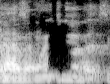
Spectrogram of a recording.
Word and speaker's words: Chaves: Chavez or CH I always say your name wrong chave Chavez yeah it is okay right I mess up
